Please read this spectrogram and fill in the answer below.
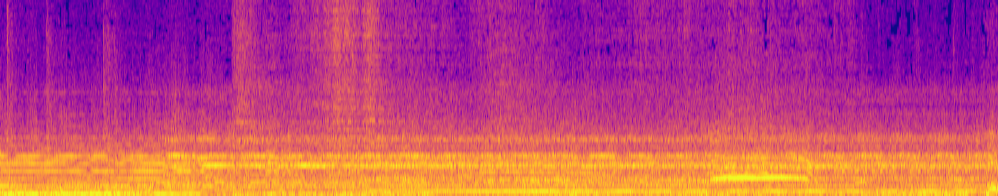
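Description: Live rock band's electric guitars through amplifiers, playing a loud, sustained wash of droning guitar noise with long held tones. A new held note comes in about halfway through.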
